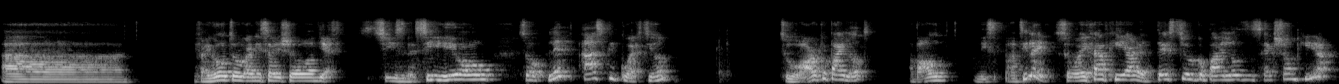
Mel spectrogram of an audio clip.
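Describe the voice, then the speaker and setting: Argentine guy teaching a bootcamp, spanish accent, chatty, thinks out loud, echoey room. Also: high-pitched, big pitch swings, a little slow. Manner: chatty, thinks aloud, restarts words. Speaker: bootcamp instructor. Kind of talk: live software demo walkthrough.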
